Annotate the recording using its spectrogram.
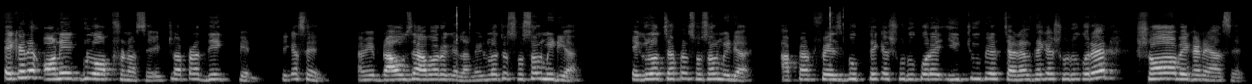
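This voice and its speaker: A woman giving a casual, step-by-step software tutorial, with frequent fillers and repeats. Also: fairly high pitch, fairly even intonation, quick pace. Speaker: video editing tutor. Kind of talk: screen-recorded software tutorial.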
